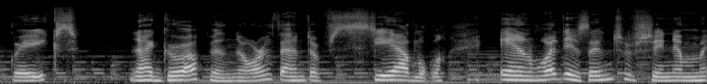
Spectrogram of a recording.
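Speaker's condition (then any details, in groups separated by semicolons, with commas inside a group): Ataxia; affects motor skills and voice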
